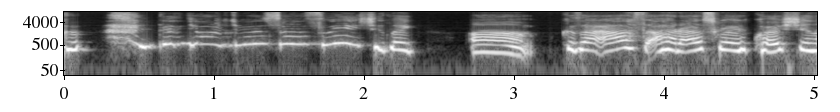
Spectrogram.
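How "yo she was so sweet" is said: squeaking the words out through real laughter; telling friends the recruiter was sweet, breaking into high, soft laughter; laughing high and soft. Real, not acted. Laugh-cry squeak, much higher and softer.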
